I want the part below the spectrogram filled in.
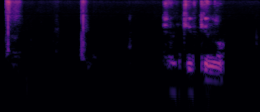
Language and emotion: Russian, neutral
